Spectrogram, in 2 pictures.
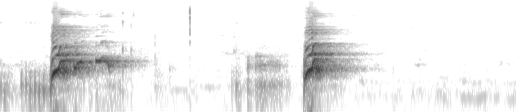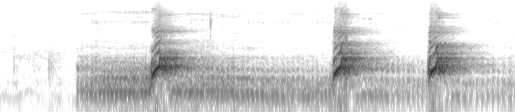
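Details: Sharp single barks from an American Staffordshire Terrier, five in all with long pauses, the later ones over a steady low rumbling growl that carries on between them.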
